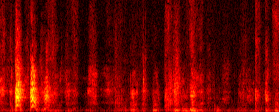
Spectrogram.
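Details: French Bulldog at play with a griffon, opening with two quick loud barks, then a run of lower, rough growling grumbles and short yips.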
